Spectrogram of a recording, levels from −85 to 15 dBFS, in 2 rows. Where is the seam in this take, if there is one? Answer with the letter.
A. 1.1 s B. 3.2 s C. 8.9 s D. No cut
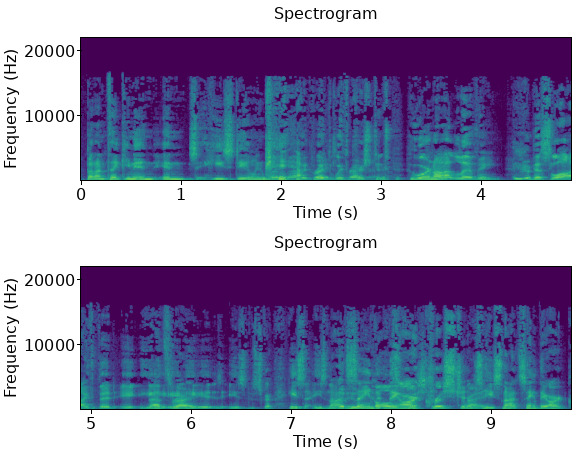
A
